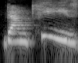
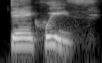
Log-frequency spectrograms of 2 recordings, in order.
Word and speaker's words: Danquis: His name is Danke. Hello Danis. Hello Daniela. Thank you for having me. Did I pronounce this well? It's Danquiz.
